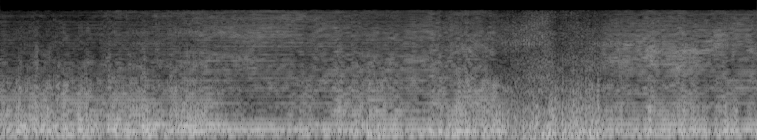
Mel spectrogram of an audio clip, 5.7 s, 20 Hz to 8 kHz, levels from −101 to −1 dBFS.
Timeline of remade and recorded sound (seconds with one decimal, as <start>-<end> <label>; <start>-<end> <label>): 0.0-3.8 remade; 3.8-4.5 recorded; 4.5-5.7 remade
